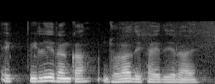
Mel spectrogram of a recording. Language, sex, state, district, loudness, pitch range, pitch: Hindi, male, West Bengal, Alipurduar, -14 LUFS, 115-140 Hz, 130 Hz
